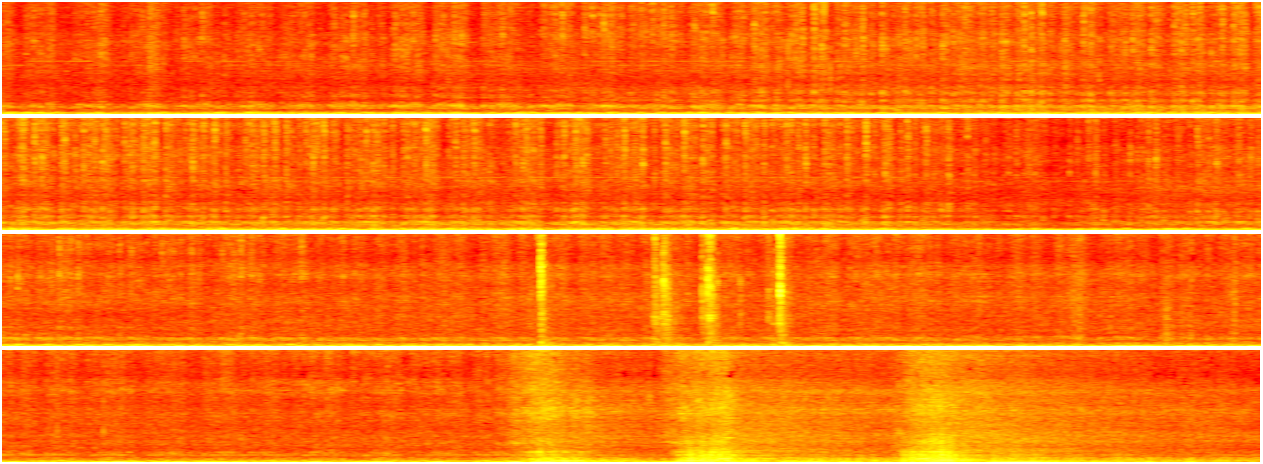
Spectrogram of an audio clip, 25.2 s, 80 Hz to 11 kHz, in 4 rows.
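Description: A 1972 Chevrolet C10 pickup with ceramic-coated headers and 2.5-inch Vorla mufflers rumbles steadily and loudly up close, then blips the throttle a few times near the end.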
